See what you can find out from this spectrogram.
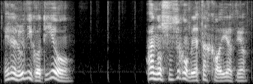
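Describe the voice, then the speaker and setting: Young man, streamer, excitable, chatty, live game commentary. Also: fairly high pitch, a little fast, breathy edge. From Peru. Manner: chatty, excitable, laughs often, addresses viewers.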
